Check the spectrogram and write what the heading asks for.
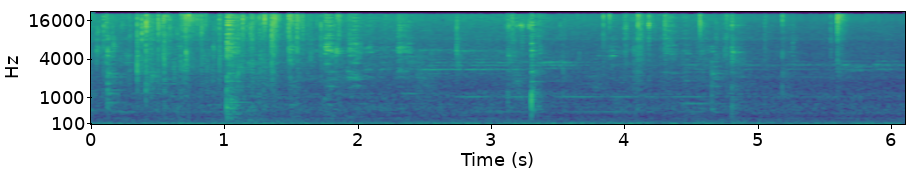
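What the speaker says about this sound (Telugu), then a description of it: "ఇప్పుడు ఎండు మెత్తళ్ళు వేపేసి తీసేయాలి మనం." Dried fish frying in hot oil, a steady close sizzle with occasional clinks and scrapes of a spoon stirring against the pan.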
